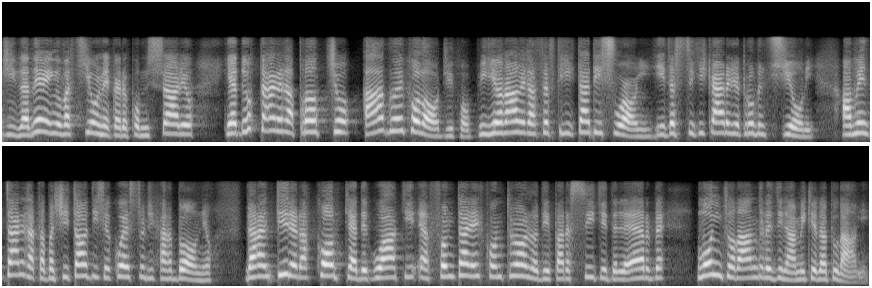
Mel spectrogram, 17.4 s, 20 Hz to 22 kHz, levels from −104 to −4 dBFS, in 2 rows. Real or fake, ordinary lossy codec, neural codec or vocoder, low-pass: fake; none; codec, 16 kHz, 0.5 kbps, FunCodec, trained on Chinese and English, 25 frames a second; none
